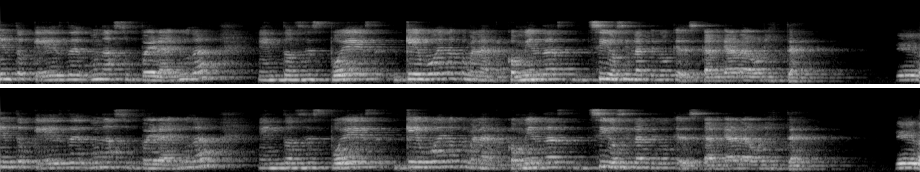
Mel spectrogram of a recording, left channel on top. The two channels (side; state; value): both; normal; correlation -0.05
